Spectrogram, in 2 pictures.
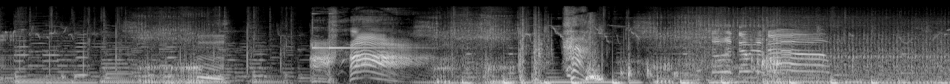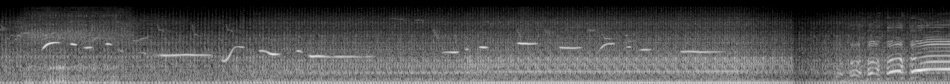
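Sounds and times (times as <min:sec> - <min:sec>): tractor engine running: 0:00.0 - 0:03.1, 0:04.3 - 0:19.0
high chirping whistles: 0:09.7 - 0:16.8.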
